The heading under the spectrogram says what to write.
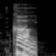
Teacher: This accented N is for palatal.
